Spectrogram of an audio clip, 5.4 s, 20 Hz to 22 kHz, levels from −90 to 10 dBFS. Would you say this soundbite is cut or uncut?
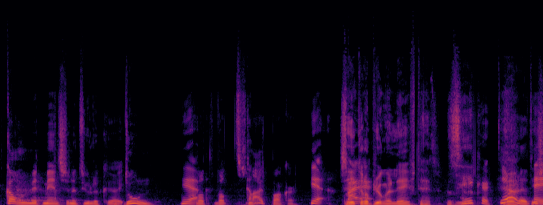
cut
